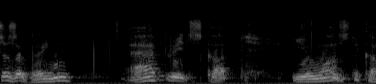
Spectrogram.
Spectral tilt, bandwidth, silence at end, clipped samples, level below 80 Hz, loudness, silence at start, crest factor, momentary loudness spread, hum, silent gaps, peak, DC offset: -5.5 dB/octave; 16.5 kHz; 0 s; under 0.1%; -66 dBFS; -40 LUFS; 0 s; 16 dB; 18 LU; none; none; -24 dBFS; under 0.1%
